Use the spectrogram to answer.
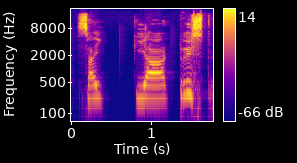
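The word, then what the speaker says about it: psychiatry: P silent रहेगा, साइकियाट्री रहेगा। साइकियाट्री, क्या पढ़ेंगे? साइकियाट्री। साइकियाट्री इसका सही उच्चारण होगा, ठीक है।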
